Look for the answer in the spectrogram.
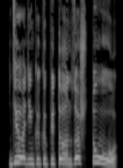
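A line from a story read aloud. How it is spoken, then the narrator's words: Whimpering. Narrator (Russian): захныкал Толик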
